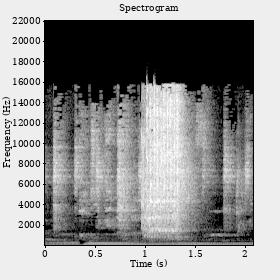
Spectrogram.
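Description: Electric tufting gun running with a steady, fast-fluttering buzz that steps up in pitch about half a second in, with a brief hiss about a second in.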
